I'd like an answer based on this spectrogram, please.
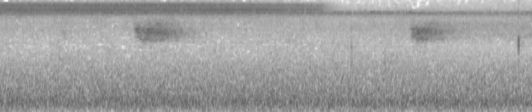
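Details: Kerala cicadas, the males calling for courtship: a strong high-pitched steady drone that drops in tone partway through, with two short hissing bursts.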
